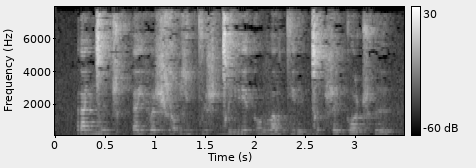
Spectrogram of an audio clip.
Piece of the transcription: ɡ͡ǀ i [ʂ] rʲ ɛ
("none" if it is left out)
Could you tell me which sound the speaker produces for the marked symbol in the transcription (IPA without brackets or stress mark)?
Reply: none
